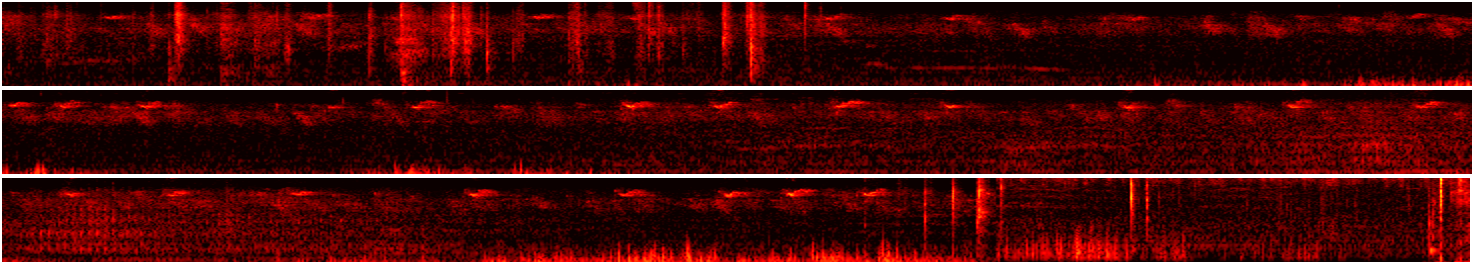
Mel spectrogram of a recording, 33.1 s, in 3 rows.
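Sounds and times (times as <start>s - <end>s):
rustling and bumping in plants: 0.0s - 5.9s
small bird chirping: 25.6s - 33.0s.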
